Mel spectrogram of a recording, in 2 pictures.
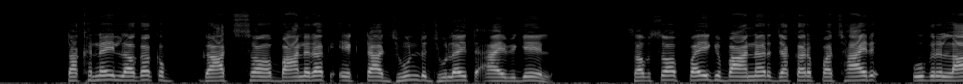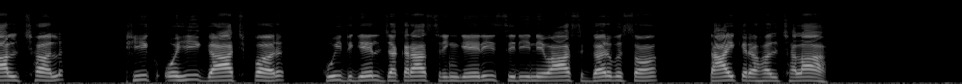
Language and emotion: Maithili, neutral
